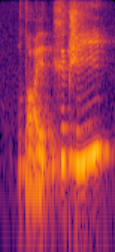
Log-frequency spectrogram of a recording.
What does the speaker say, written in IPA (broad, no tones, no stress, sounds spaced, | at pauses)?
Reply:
dˤ ḛ | xʲ ə p ʒ iː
